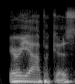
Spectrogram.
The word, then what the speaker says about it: Areopagus: Areopagus, there we go.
